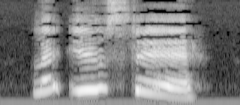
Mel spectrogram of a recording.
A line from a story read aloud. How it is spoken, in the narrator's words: replied, laughing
